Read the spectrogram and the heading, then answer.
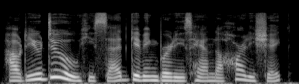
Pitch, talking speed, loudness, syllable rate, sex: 190 Hz, 240 wpm, -16 LUFS, 5.5 syllables/s, female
